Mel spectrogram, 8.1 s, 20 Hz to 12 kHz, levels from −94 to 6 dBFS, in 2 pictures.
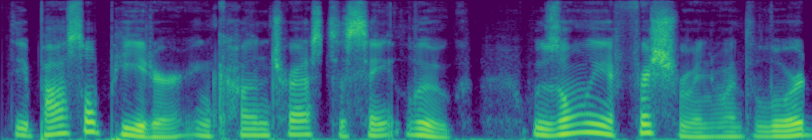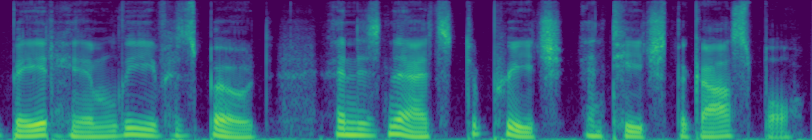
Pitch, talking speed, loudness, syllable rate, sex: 135 Hz, 215 wpm, -18 LUFS, 5.1 syllables/s, male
